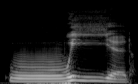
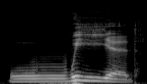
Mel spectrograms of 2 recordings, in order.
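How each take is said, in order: First: The first sound is a clear w. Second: The same.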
